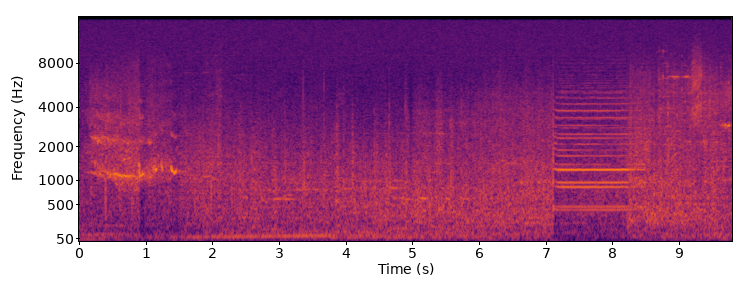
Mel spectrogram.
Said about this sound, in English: Sadly, not for Nightmare, but for the episode of Coronation Street, in which Alan Bradley is fatally run over by a Blackpool tram.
